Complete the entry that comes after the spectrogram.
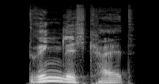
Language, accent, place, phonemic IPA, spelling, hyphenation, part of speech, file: German, Germany, Berlin, /ˈdʁɪŋlɪçˌkaɪ̯t/, Dringlichkeit, Dring‧lich‧keit, noun, De-Dringlichkeit.ogg
- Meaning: urgency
